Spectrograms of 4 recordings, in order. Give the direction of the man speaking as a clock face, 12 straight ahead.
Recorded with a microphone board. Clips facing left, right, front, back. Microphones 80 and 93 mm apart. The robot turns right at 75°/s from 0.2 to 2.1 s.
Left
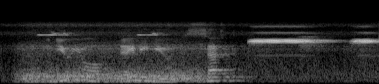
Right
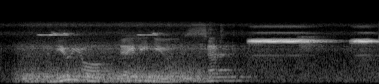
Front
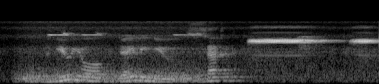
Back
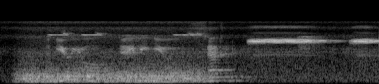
2 o'clock.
